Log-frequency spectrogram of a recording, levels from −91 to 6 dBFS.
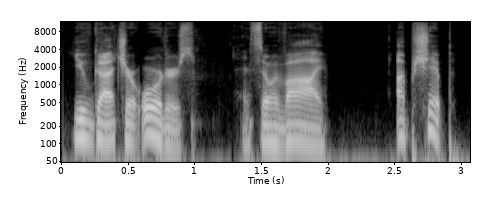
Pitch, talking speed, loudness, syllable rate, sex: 110 Hz, 195 wpm, -19 LUFS, 5.9 syllables/s, male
